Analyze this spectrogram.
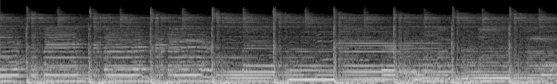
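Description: Live rockabilly trio playing an instrumental passage: electric guitar over upright bass and a drum kit, keeping a fast, steady beat.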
